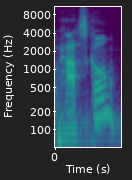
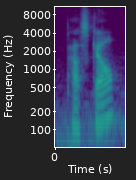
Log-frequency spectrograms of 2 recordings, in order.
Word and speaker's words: Pascal: really was a fan I liked uh Pedro Haskell Pascal is how you say his name I really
